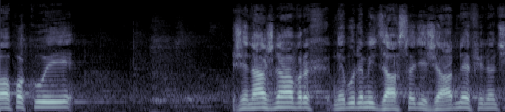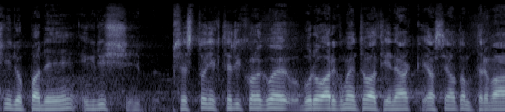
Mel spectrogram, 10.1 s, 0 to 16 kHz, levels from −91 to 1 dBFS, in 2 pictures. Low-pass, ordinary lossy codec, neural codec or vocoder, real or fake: 14.4 kHz; MP3, 64 kbps; none; real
